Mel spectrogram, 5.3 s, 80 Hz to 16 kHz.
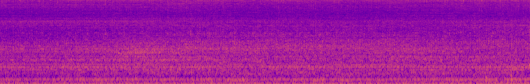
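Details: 2010 Chevy Tahoe V8 idling with a low, slightly uneven beat: cylinder 7 misfire, code P0307 (P0300 random misfire on a generic scanner), caused by a loose ignition coil wire; reconnecting it cleared the misfires.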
